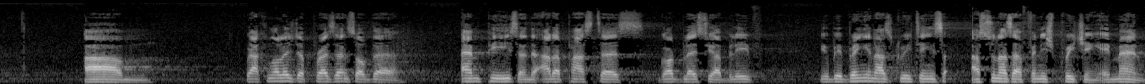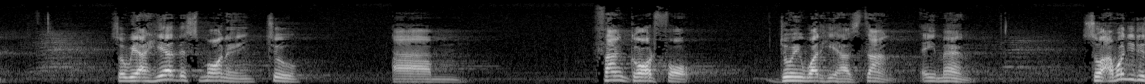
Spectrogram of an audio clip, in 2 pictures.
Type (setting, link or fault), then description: setting, large echoing room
